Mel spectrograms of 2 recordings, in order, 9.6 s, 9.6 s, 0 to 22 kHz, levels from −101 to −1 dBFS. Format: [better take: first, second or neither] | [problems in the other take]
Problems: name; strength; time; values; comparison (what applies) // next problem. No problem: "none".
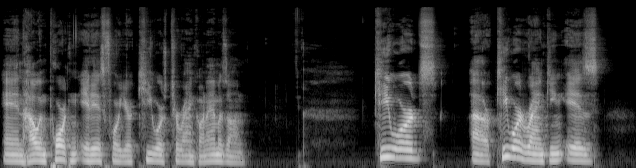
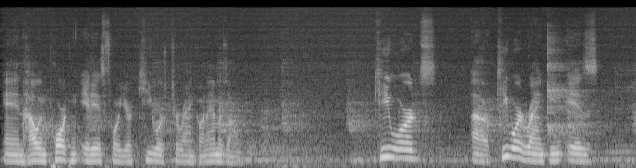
first | household noises; noticeable; throughout; 15 dB below the speech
